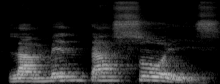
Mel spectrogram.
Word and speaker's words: lamentações: Alors, son gentil, il écrit L-A-M-E-N-T-A-C-C-D-O accent couché, tio em português, E-S. Il prononce comme ça, lamentações.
